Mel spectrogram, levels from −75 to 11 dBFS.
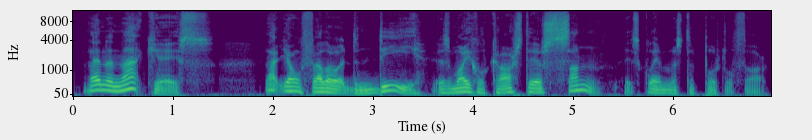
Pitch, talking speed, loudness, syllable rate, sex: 110 Hz, 130 wpm, -18 LUFS, 4.3 syllables/s, male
